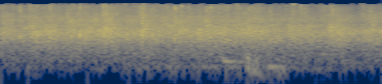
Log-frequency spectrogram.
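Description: An audience applauds to welcome a guest, with dense, steady clapping that stays loud and even for the whole stretch.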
